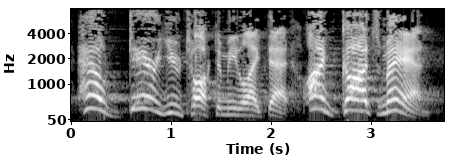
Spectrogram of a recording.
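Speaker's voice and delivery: loud, high, hammed-up outrage; mock indignant outburst. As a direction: puff up in mock offence, slowing on the last words. Mock angry reply Moses didn't give.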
